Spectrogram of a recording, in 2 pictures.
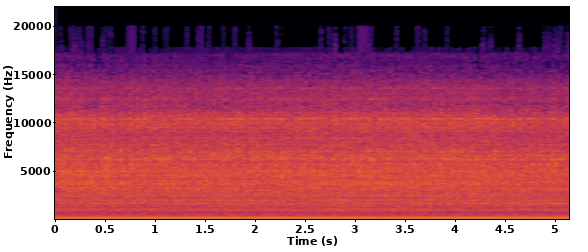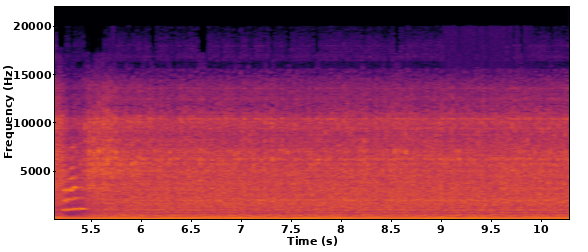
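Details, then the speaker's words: Craftsman LT2000 lawn tractor repowered with a Briggs 20HP Intek V-twin, owner suspects a blown gasket. After about 10 minutes under PTO load: steady, even thrum that dips briefly midway as load shifts, then settles, no misfire, no smoke. Normal running. "it's been running for about 10 minutes there's no smoke"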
